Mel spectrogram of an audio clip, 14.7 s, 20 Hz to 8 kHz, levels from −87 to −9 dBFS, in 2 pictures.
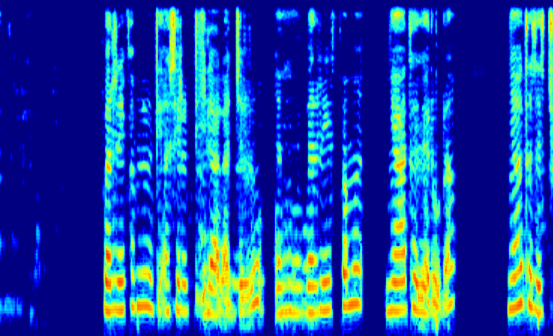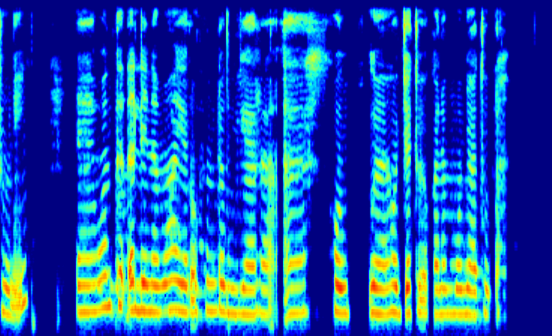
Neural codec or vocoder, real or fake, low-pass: none; real; 7.2 kHz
